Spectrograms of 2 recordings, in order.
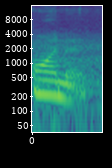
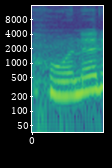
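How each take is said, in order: First: The word starts with a vowel, no h. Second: The word starts with an audible h sound. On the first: The speaker calls it right. "आप क्या बोलेंगे? आर and ऑनर" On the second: The speaker calls it wrong. "तो जब आपने H का use ही नहीं करा तो आप हॉनर या हार तो बोलेंगे नहीं"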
